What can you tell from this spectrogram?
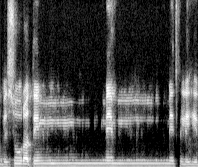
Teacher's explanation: there will be a gunna in mim.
